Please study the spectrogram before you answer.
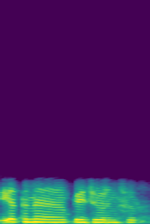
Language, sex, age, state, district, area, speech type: Tamil, female, 30-45, Tamil Nadu, Nilgiris, rural, conversation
